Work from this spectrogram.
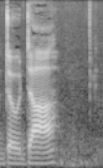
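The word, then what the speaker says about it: דודה: ah to the end of course the hey is silent at the end of a word so doe da is an ant ekiden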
